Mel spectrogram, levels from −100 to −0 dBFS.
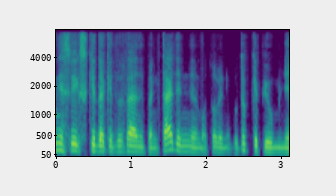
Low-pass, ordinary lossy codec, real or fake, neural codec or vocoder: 7.2 kHz; MP3, 48 kbps; fake; codec, 16 kHz in and 24 kHz out, 1 kbps, XY-Tokenizer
